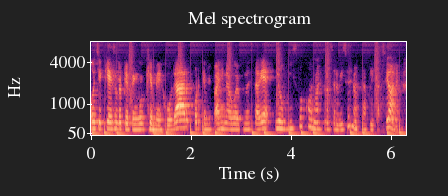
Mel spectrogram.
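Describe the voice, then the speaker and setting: Barely pausing, a woman talks at a moderate pace with music in the background. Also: medium pitch for a woman. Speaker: engineer and startup founder. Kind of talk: casual chat. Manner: animated.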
